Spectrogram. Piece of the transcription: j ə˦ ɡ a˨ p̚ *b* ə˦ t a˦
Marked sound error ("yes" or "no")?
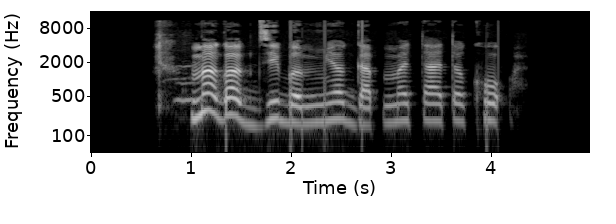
yes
